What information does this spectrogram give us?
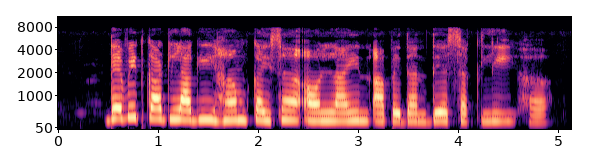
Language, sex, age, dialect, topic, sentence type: Magahi, female, 25-30, Western, banking, question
